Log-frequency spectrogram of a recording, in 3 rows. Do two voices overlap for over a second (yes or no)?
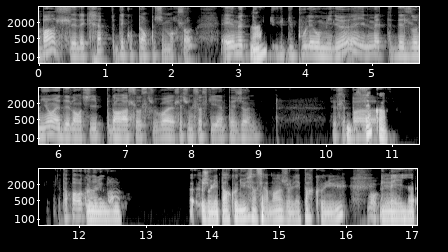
no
